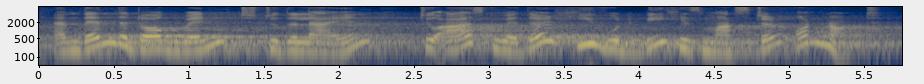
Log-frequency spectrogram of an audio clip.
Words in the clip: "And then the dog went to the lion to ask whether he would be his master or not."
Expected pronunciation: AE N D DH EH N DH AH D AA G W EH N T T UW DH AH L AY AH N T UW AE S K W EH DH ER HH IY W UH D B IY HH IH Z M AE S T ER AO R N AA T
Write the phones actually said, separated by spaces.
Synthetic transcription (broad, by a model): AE N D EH N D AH D AA G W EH N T T UW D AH L AY AH N T UW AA S K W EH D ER HH IY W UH D B IY HH IH Z M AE S T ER AO R N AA T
